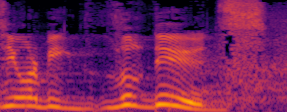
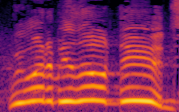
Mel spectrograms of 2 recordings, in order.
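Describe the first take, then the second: First: Put-on measured, rallying question to kids; coach's challenge. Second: Put-on high, loud chorus of little boys; imitated eager kids. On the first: Dad challenging crying boys to toughen up, coaching challenge. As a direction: put the choice to them like a coach. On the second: Boys answering their coach's challenge, eager imitated shout. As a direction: shout back eagerly in a kid's voice.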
